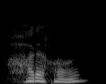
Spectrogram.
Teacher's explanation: it's got a nasal sound at the end again and the vowels are pretty short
